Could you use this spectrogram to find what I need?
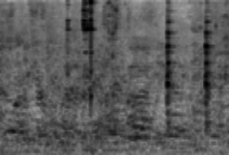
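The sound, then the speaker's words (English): Cutlery mixes cheesy food with sauce in a dish, making soft scraping and a few light clinks against the dish over a steady low background. “I'm just mixing it up, seeing the cheese mix, smushing it around, playing with my food.”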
